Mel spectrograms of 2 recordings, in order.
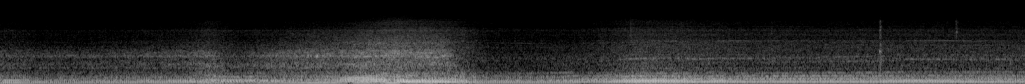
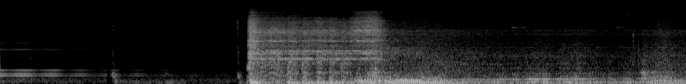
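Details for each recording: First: Single-turbo BMW N54, first start after intercooler and fuel-line work with AN fittings and a bit of air in the fuel: a couple of brief revs, then a steady, even idle with no stumble or miss; normal running. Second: BMW N54 single-turbo engine start after fuel line work on AN fittings, at least one fuel pump heard priming: short crank catches, idle slightly lumpy; a bit of air in the fuel, expected.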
